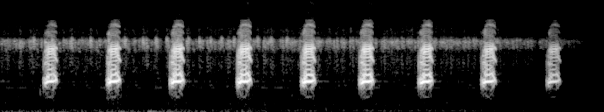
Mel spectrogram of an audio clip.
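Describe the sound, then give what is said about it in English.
A frog croaks nine times in a steady, evenly spaced rhythm, each call a short raspy burst, over a constant high insect-like drone. No one speaks. “I panicked for a long time about those frogs.”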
